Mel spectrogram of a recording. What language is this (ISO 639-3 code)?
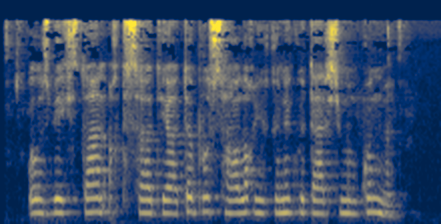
uzb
